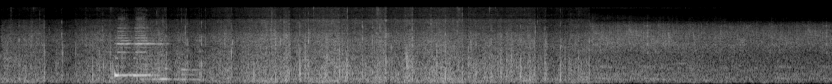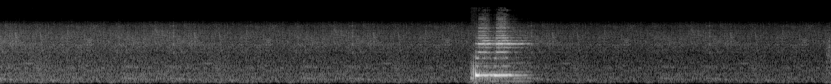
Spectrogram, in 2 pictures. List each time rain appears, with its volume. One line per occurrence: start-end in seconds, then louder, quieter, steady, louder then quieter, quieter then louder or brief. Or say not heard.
0.0-16.5 quieter.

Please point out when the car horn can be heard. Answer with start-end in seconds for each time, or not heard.
1.1-1.7, 13.0-13.7.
